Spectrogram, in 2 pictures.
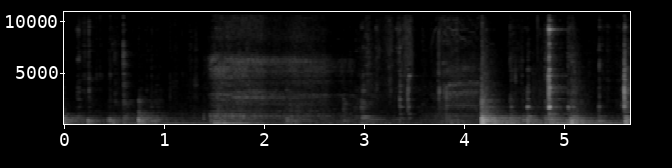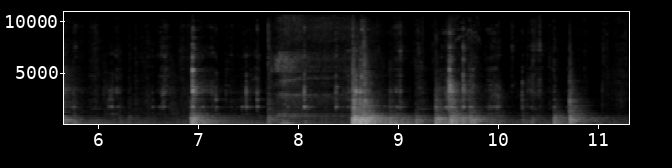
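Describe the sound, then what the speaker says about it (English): A spanner working on the bolts of a 1949 Marshall engine, giving close, intermittent metallic clicks, ratcheting and clinks in irregular bursts separated by short quiet gaps. "This spanner hasn't been used for a while."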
